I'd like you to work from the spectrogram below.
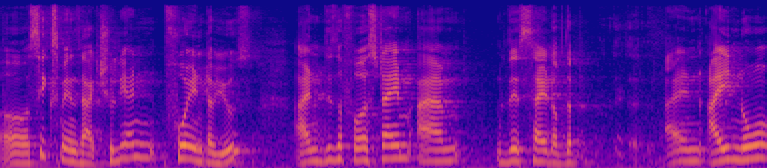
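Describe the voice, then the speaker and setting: Fairly slow speech in a Marathi accent, with long, frequent pauses. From India, Adilabad, Telangana. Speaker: civil services exam winner. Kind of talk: testimony.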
